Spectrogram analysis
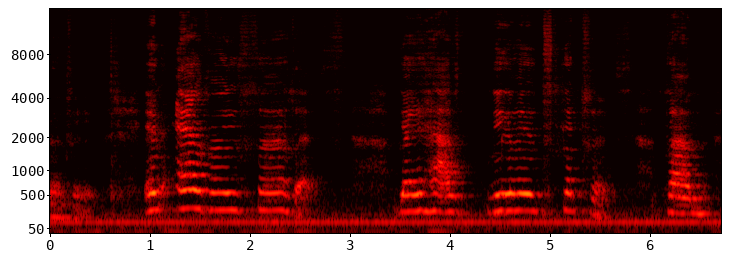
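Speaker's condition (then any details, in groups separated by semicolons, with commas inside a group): Cerebral palsy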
